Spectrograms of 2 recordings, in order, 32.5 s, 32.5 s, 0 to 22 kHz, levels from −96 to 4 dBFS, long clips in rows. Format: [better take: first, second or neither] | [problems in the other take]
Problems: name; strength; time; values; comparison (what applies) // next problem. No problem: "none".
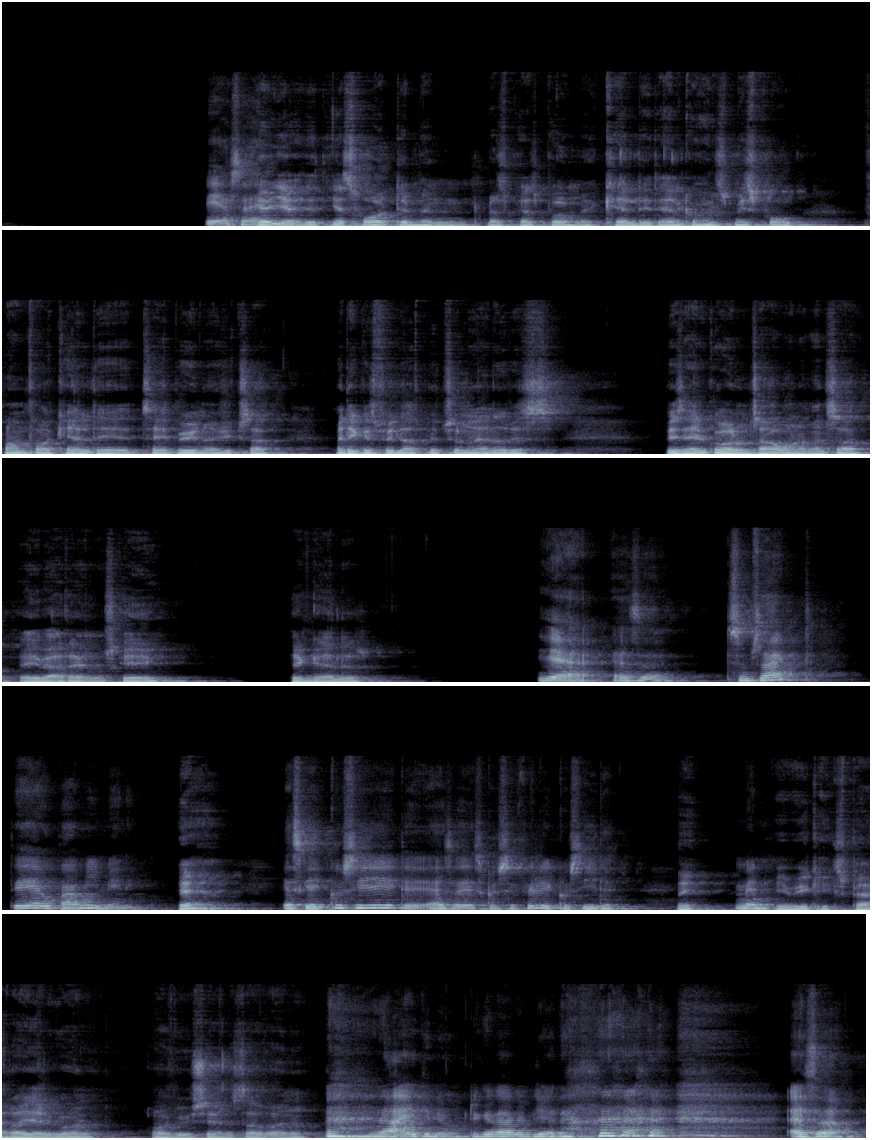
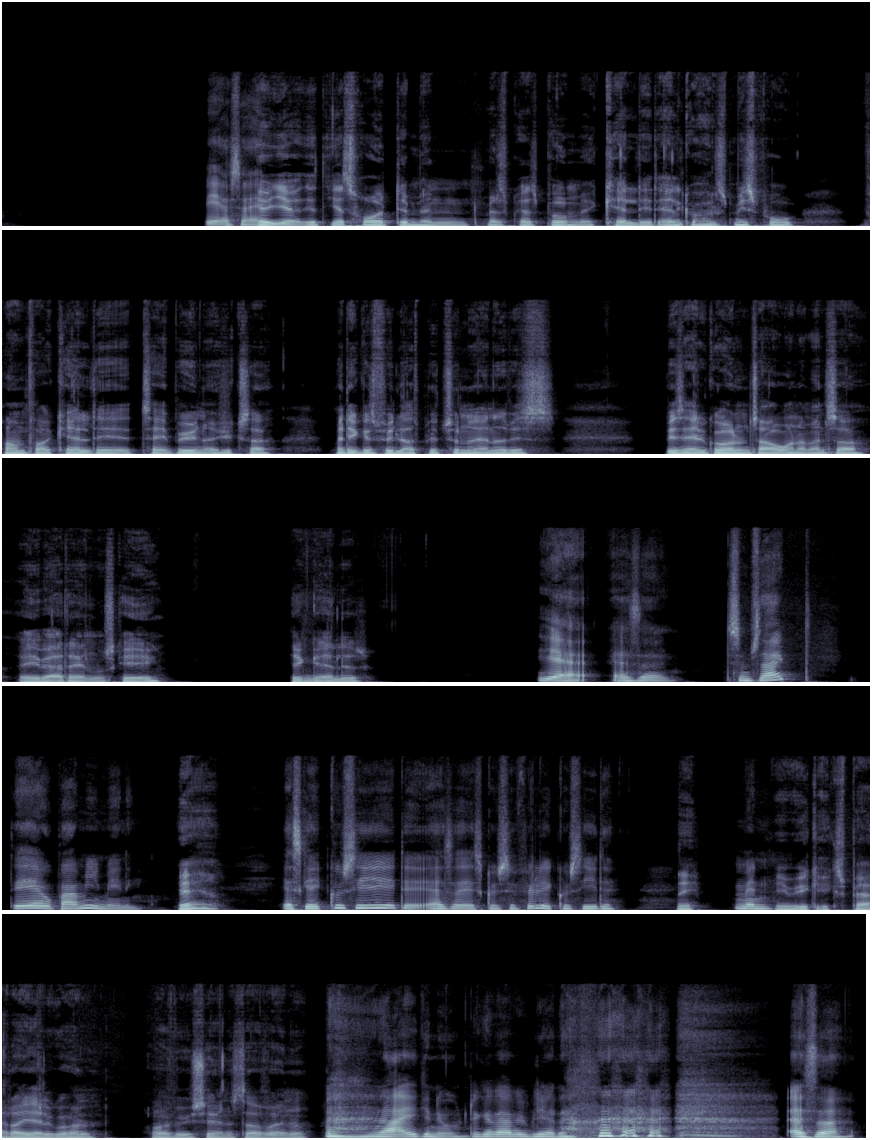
second | room echo; slight; dies away in 0.7 s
